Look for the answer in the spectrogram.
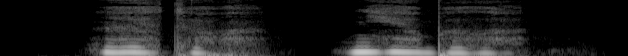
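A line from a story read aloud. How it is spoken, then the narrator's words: Whisper. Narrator (Russian): шептала Предслава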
